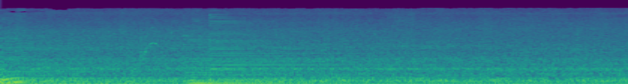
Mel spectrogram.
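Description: A steady low hum, with the tail of a guitar tune fading out at the very start.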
